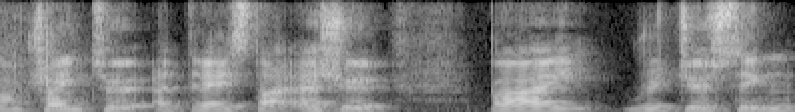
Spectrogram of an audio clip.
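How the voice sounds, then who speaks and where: Here a man talks with fairly even intonation. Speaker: tech reviewer. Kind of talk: tutorial. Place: home room. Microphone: studio mic.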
